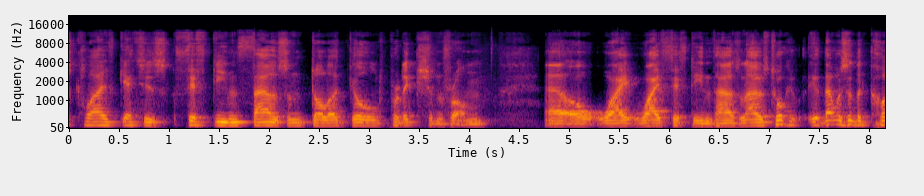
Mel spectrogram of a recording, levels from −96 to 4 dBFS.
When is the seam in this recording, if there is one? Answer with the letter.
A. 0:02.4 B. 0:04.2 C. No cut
C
